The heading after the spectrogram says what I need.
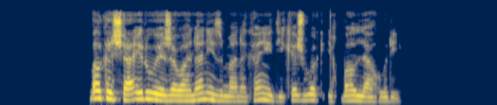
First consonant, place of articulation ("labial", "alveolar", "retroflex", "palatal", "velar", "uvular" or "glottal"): labial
